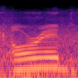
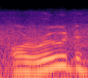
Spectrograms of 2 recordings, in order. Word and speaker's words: Ohrid: Coming up on the channel will be videos of North Macedonia's second biggest city, Bitola, as well as Lake Ohrid, or Orud, I believe it's pronounced by Macedonians, which is their favorite vacation destination.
